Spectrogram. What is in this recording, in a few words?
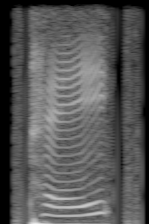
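"pei5", Cantonese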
